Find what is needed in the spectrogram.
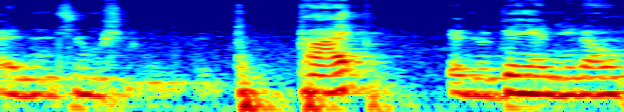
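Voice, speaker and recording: The delivery holds a moderate pace. The intonation stays monotone and flat. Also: man. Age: 80s+. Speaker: war veteran. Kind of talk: interview answer. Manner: casual storytelling.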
